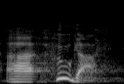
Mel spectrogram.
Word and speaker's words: hygge: And this morning I want to talk, as Mark mentioned, about the Danish word hygge. Spelled H-Y-G-G-E, if you're wondering how you spell that, and I don't know why it's pronounced that way, it just is.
